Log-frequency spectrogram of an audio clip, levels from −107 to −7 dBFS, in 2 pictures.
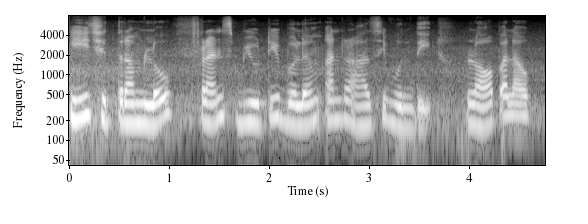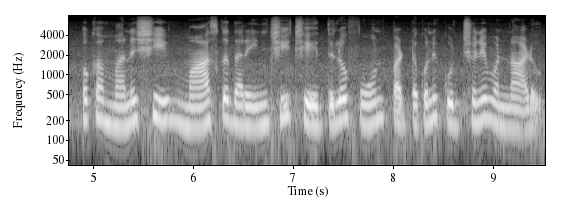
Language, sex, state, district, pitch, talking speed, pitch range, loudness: Telugu, female, Telangana, Hyderabad, 185 Hz, 115 wpm, 170-205 Hz, -18 LUFS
